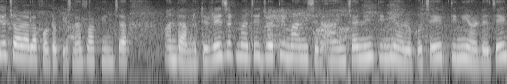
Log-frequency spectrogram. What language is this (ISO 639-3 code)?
nep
